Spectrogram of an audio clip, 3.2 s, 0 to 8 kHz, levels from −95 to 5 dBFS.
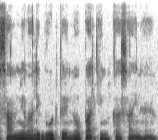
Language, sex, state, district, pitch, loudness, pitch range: Hindi, male, Assam, Kamrup Metropolitan, 105 Hz, -17 LUFS, 100-105 Hz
